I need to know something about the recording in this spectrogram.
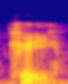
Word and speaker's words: king: কিং, হ্যাঁ নট কিং, এটা হচ্ছে খিং খিং। এই যে শুনো খিং।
